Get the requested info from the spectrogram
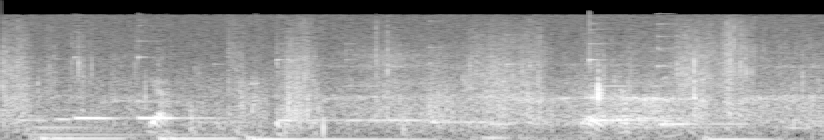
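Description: Quiet background music with a low bass line, with a few soft footsteps of someone walking full weight across a strawberry bed mulched with wood chips.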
